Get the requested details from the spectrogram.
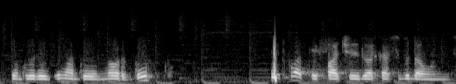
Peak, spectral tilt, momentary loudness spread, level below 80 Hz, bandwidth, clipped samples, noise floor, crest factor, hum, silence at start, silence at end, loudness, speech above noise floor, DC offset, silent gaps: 0 dBFS; -8 dB/octave; 4 LU; -46 dBFS; 8 kHz; under 0.1%; -44 dBFS; 18 dB; none; 0.1 s; 0.05 s; -17 LUFS; 28 dB; under 0.1%; none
